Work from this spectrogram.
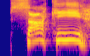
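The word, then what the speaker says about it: Psaki: that and uh jen saki i'm just gonna call her sake i'm not gonna pronounce the p like uh pterodactyl chensake is out there saying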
